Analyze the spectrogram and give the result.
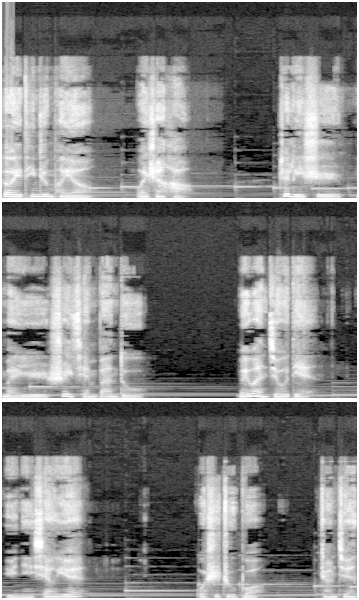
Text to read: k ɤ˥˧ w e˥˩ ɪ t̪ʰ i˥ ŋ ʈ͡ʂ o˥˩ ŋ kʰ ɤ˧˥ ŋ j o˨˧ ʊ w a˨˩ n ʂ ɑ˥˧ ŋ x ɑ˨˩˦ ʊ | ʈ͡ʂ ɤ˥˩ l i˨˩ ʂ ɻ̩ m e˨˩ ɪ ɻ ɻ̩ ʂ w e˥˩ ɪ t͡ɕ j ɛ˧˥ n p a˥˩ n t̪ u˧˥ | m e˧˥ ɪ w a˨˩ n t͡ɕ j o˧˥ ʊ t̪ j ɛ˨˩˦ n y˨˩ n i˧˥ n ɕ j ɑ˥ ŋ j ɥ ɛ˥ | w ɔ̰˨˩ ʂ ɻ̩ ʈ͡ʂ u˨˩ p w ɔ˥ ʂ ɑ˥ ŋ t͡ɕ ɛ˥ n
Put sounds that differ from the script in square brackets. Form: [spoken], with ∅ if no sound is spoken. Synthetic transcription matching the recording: k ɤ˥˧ w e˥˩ ɪ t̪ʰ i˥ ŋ ʈ͡ʂ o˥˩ ŋ [pʰ] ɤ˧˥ ŋ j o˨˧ ʊ w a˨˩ n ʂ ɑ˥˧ ŋ x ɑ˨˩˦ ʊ | ʈ͡ʂ ɤ˥˩ l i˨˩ ʂ ɻ̩ m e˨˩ ɪ ɻ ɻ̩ ʂ w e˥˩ ɪ [t͡ɕʰ] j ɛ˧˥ n p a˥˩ n t̪ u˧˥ | m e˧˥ ɪ w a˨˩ n t͡ɕ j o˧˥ ʊ t̪ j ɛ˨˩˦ n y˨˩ n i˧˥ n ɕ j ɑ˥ ŋ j ɥ ɛ˥ | w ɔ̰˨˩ ʂ ɻ̩ ʈ͡ʂ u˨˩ p w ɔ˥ [ʈ͡ʂ] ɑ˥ ŋ t͡ɕ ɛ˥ n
